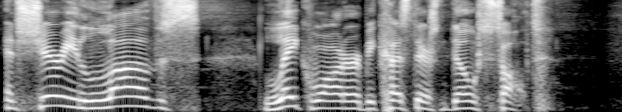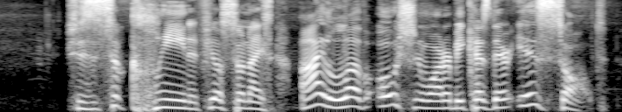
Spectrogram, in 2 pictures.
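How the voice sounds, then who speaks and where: This sermon comes from a middle-aged pastor from Southern California whose voice is high-pitched and fairly bright. He keeps a conversational tone but slows down to read scripture with emphasis.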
